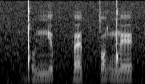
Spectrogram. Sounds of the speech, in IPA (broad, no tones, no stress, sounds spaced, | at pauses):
ɡ͡ǃ o ɲ e pː ɛ tː ɔ ŋ͡ǃ e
